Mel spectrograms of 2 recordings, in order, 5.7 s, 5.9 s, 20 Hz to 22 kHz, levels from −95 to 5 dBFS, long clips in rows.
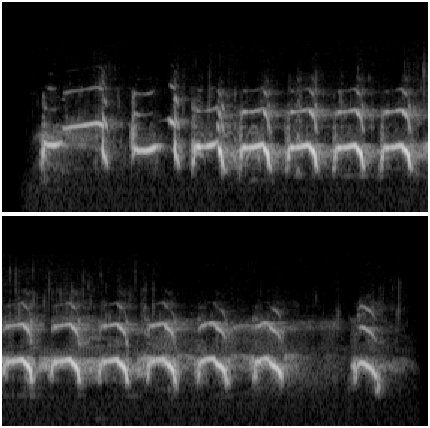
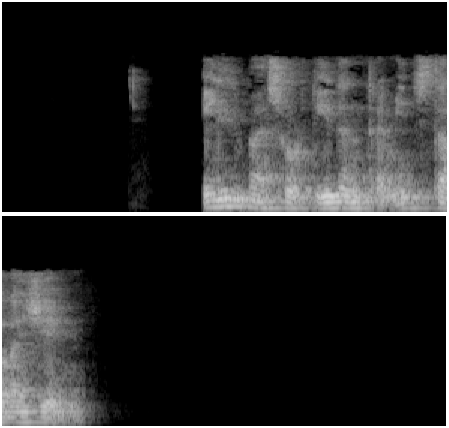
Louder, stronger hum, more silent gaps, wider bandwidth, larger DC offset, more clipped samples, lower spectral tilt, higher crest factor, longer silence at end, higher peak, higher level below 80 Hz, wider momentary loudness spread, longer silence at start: about the same, -23 LUFS vs -21 LUFS; neither; neither; second, 5.6 kHz vs 8 kHz; neither; neither; second, 1 dB/octave vs -4.5 dB/octave; about the same, 16 dB vs 18 dB; second, 0.3 s vs 2.4 s; about the same, -8 dBFS vs -6 dBFS; second, -88 dBFS vs -58 dBFS; about the same, 8 LU vs 8 LU; second, 0.25 s vs 1.35 s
